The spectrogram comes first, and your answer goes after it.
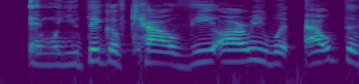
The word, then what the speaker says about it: Kalviari: of it and and when you think of cow VRE without the V it wouldn't make the name the pronunciation of it so if you if you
